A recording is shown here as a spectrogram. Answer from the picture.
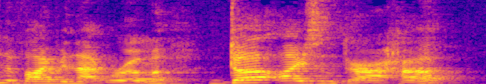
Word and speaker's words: Der Eisendrache: Der EISENDRACHE. That's what Dempsey says. Just like I've been saying for the last couple of weeks, with so many people like, oh, you've been saying it wrong. Nope.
